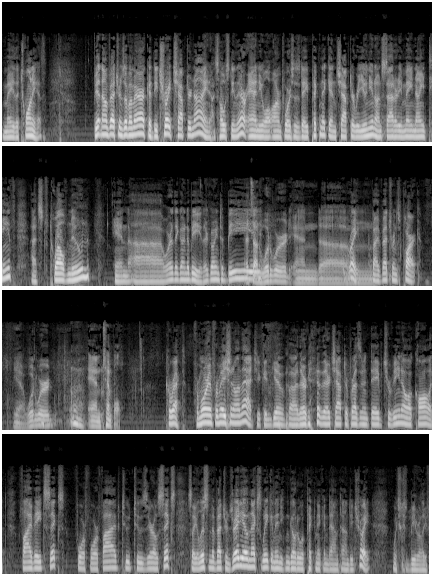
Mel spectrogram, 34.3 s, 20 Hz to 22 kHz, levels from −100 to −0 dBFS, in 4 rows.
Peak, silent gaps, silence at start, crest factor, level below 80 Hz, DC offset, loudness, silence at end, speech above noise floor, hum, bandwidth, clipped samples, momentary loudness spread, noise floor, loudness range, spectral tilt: -8 dBFS; none; 0 s; 16 dB; -56 dBFS; under 0.1%; -23 LUFS; 0.05 s; 35 dB; none; 9.6 kHz; under 0.1%; 12 LU; -58 dBFS; 8 LU; -7.5 dB/octave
